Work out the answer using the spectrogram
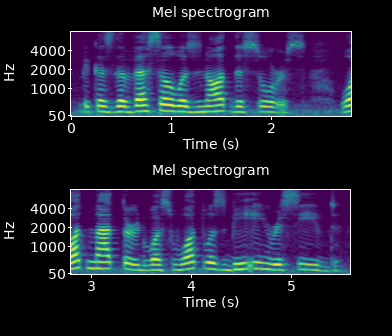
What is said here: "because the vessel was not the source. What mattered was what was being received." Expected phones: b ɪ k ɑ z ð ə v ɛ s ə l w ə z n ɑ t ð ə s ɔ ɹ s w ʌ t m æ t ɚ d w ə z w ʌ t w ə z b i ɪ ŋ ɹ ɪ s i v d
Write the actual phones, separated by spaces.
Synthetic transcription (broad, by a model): b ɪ k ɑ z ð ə v ɛ s ə l w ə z n ɑ t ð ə s ɔ ɹ s w ʌ t m æ t ɚ d w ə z w ʌ t w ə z b i ɪ ŋ ɹ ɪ s i v d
